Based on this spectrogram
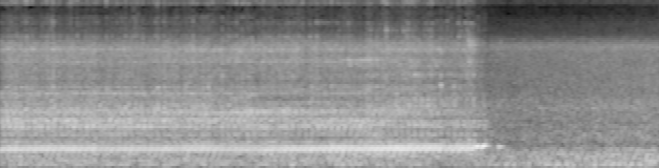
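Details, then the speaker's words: Air compressor on first start: loud chugging with a steady high squeal over it that cuts out after a few seconds, noisy at start then quiet; slipping compressor drive belt. "Ayan guys ito yung problema niya e pag unang start niya ganyan maingay siya tapos maya-maya mawawala siya yan ang naging problema nito"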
